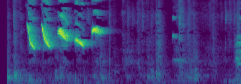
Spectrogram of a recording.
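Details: Green-winged saltator (trinca-ferro) singing: a burst of five loud, clear whistled notes, each sliding steeply downward, delivered rapidly over about one and a half seconds, then near silence with faint clicks.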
